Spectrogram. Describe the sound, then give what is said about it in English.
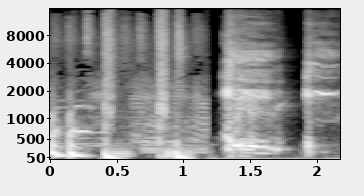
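A series of harsh coughs, about five in quick irregular succession, some trailing into a raspy, wheezy voiced tail, with no talking. “Check that cough, especially if you have been coughing for 2 weeks.”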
